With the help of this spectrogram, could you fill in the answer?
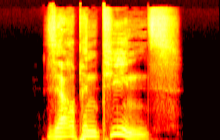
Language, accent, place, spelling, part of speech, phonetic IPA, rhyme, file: German, Germany, Berlin, Serpentins, noun, [zɛʁpɛnˈtiːns], -iːns, De-Serpentins.ogg
- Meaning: genitive singular of Serpentin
